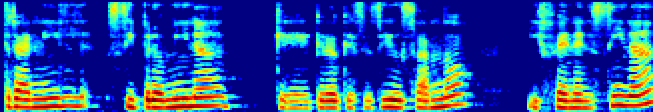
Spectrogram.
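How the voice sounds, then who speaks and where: A woman speaks at a very slow pace. Her medium pitch shows ordinary variation. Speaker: biologist and mental health educator. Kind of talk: lecture. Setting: presenting slides. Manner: stammering, halting.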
